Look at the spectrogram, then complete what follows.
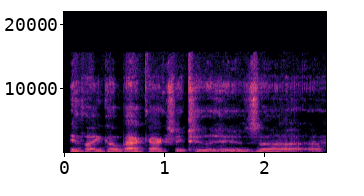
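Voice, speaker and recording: A man hosting a casual genealogy stream, talking in a halting way as he thinks aloud during a screen-share. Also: on the low side, slight background noise.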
